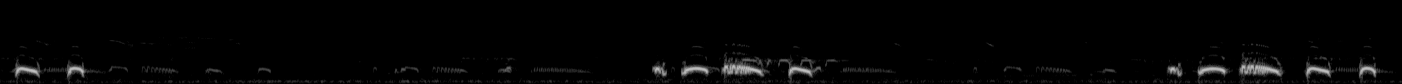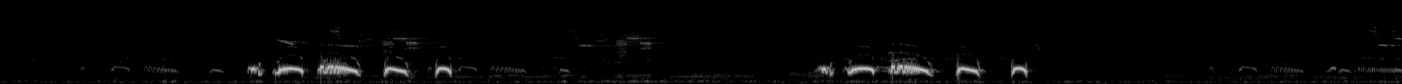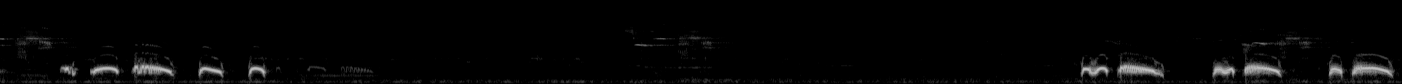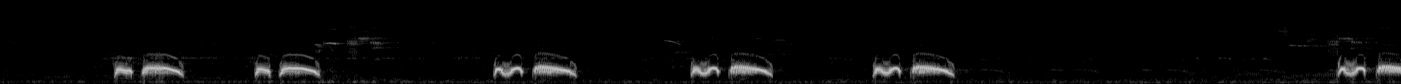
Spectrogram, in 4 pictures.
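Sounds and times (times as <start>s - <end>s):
dove cooing: 0.0s - 2.9s, 3.7s - 14.0s, 14.9s - 20.7s, 21.8s - 24.4s, 26.3s - 32.0s, 38.6s - 42.2s, 43.0s - 45.8s, 46.8s - 48.0s, 48.8s - 52.2s, 55.3s - 56.0s.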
